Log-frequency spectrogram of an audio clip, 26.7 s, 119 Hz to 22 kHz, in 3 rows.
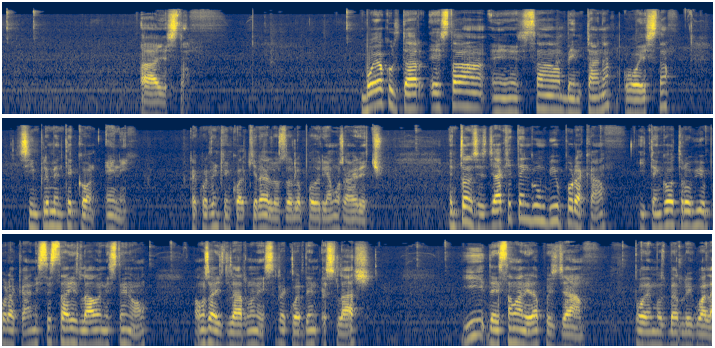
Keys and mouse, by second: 0.6-4.3 drag, 9.5-11.6 n, 14.1-14.8 middle drag, 15.3-16.4 middle drag, 17.0-17.7 middle drag, 18.8 middle click, 19.7 middle click, 23.1 middle click, 25.6 middle click, 26.2 middle click.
